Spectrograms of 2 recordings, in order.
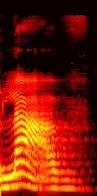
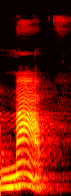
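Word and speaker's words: love: Tiếp này, cái từ tiếp theo đó là từ lav, lav. Cái từ này không đọc là nạp, âm, con chú ý cho cô là âm l, lav.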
